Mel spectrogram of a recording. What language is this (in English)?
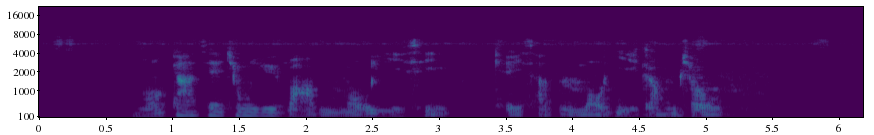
Cantonese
